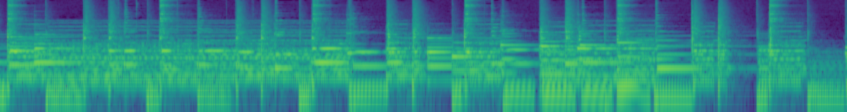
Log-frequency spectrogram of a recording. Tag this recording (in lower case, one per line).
music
